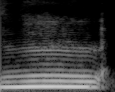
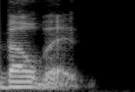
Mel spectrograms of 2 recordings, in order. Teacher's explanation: with the lower lip lightly contacting the upper teeth to create a narrow passage for air flow however in this case the vocal chords vibrate adding voicing to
